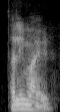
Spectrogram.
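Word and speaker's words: phthalimide: पहले मैं थैलेमाइड लूंगा, थैलेमाइड TH साइलेंट है, ठीक है, आप थैलेमाइड कह रहे हो, कोई प्रॉब्लम नहीं है।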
